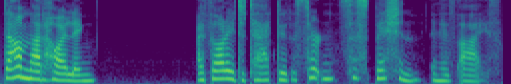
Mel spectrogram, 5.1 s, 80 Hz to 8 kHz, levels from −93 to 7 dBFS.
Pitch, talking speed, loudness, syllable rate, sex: 245 Hz, 150 wpm, -19 LUFS, 5.0 syllables/s, female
